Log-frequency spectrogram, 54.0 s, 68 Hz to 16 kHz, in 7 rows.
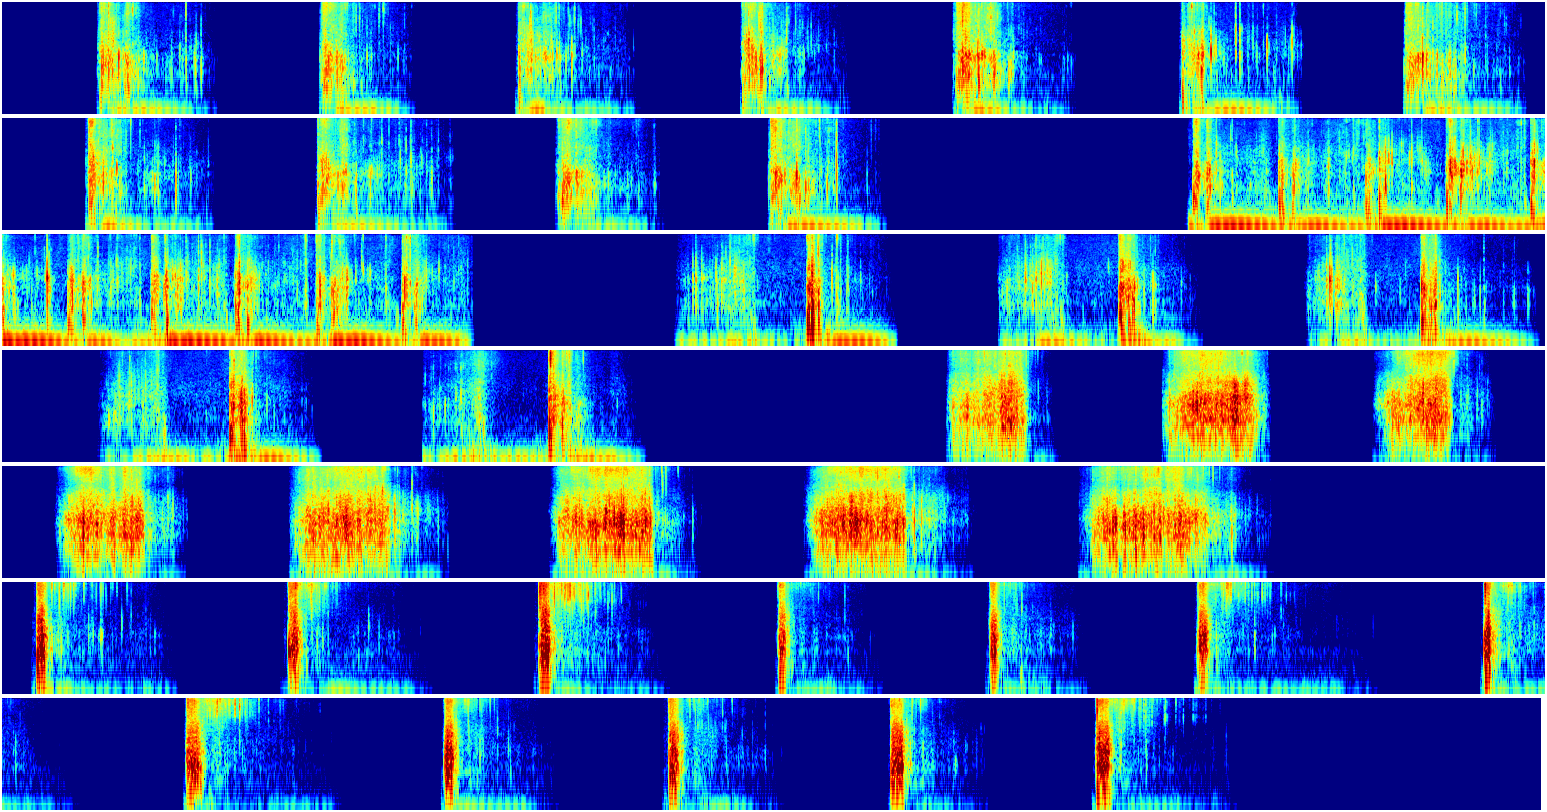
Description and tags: Footsteps Mountain Boots Gravel Mono
Footsteps sequence on Gravel - Mountain Boots - Walk (x11) // Run (x10) // Jump & Land (x5) // Scrape (x8) // Scuff (x12).
Gear : Rode NTG4+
